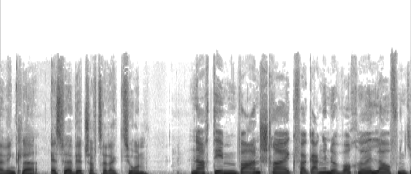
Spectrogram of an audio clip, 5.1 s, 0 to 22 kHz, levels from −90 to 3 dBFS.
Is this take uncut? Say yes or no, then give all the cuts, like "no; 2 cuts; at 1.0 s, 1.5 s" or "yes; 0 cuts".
yes; 0 cuts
